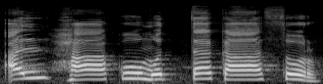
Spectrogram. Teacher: وقف کی صورت میں اس را کو پر پڑھا جائے گا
